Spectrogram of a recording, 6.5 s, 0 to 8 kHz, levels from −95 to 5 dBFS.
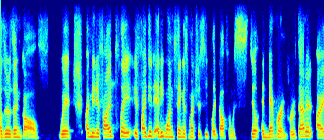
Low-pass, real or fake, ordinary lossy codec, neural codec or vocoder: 7.2 kHz; real; Opus, 24 kbps; none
